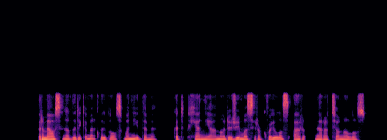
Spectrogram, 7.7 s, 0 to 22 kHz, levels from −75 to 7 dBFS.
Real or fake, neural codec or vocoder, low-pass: fake; codec, 16 kHz, 0.8 kbps, ZipCodec; 7.2 kHz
